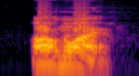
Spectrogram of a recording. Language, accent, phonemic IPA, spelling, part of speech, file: French, Canada, /ɔʁ nwaʁ/, or noir, noun, LL-Q150 (fra)-or noir.wav
- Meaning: black gold, petroleum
